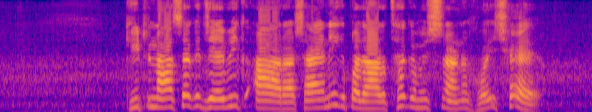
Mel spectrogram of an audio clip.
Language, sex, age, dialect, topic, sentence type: Maithili, male, 31-35, Eastern / Thethi, agriculture, statement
